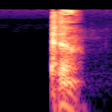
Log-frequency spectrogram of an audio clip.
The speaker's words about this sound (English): I know, but I'm going to, let me clear my throat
